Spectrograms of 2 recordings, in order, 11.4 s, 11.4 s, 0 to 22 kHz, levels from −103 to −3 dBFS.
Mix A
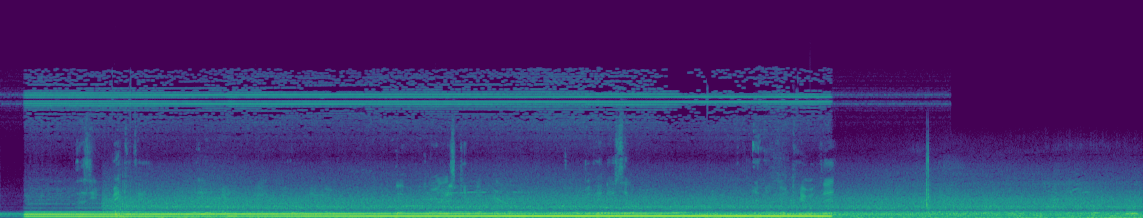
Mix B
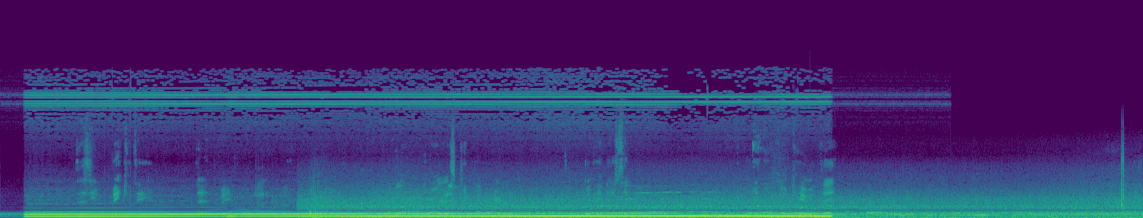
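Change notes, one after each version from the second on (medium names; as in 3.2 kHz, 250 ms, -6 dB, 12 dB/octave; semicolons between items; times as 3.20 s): second sound: entry +1.95 s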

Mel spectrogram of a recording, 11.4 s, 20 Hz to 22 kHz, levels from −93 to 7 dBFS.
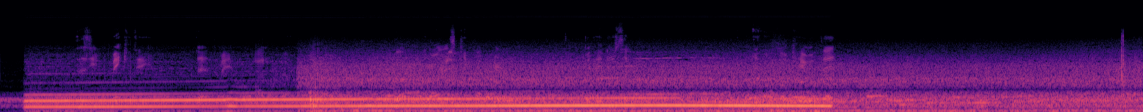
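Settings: first sound: add treble shelf 8.9 kHz -7 dB; master: add distance through air 160 m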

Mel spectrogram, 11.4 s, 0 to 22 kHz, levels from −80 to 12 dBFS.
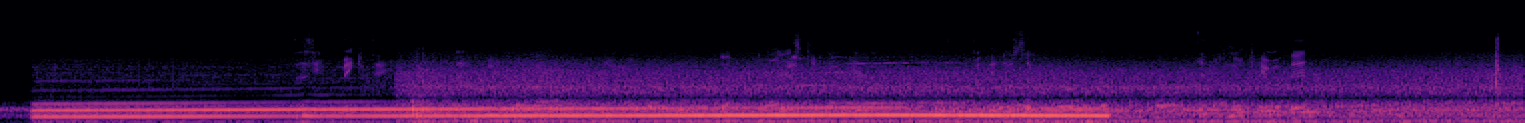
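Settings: speech: entry +1.45 s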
